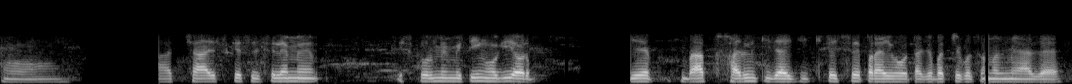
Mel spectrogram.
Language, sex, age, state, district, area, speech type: Urdu, male, 18-30, Bihar, Purnia, rural, conversation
